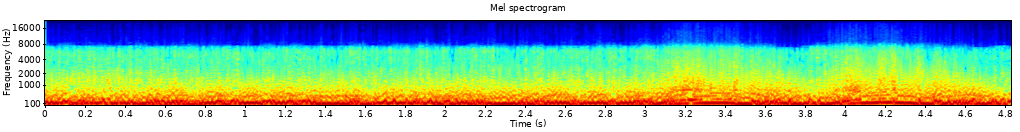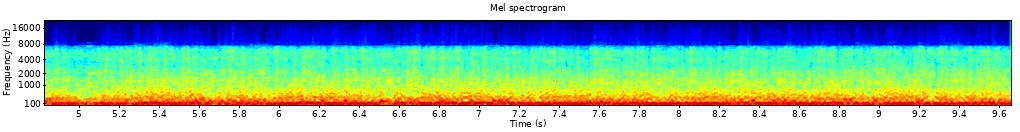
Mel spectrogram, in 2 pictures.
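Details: 1978 Suzuki GS1000 with Magnum turbo kit and aftermarket boost gauge: engine catches and settles into a strong, even run with a brief rev swell; normal start and run.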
